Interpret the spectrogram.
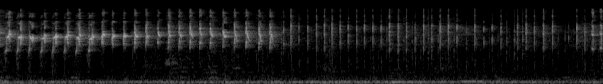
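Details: Lovebird masteran, ngekek panjang: a loud, rapid high trill for the first three seconds, then softer and more broken pulsing continues, rising again toward the close.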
